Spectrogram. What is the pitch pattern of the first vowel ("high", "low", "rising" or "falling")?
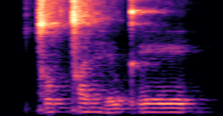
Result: rising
